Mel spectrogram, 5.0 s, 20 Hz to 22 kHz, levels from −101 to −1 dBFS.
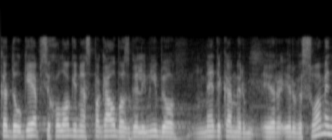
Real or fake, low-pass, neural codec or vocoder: real; 7.2 kHz; none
